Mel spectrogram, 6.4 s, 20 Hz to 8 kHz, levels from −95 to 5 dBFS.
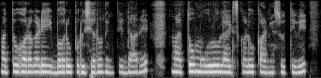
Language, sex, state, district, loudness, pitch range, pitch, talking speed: Kannada, female, Karnataka, Bidar, -16 LUFS, 235-255 Hz, 245 Hz, 85 wpm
